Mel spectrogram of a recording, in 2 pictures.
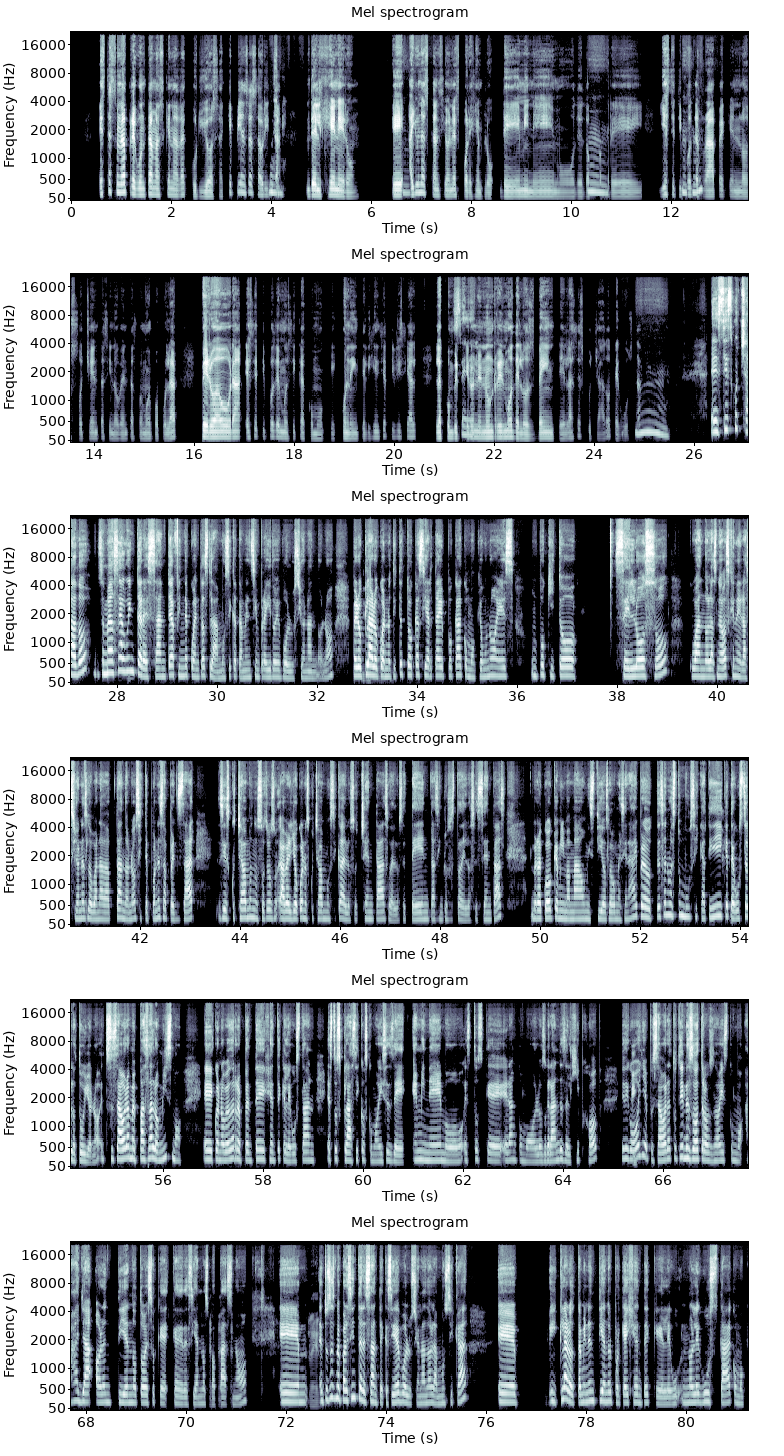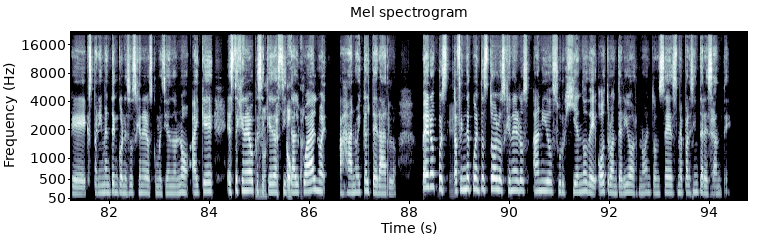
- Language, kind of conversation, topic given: Spanish, podcast, ¿Cómo ha cambiado tu gusto musical con los años?
- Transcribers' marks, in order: tapping; other noise; tongue click; chuckle; other background noise; chuckle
